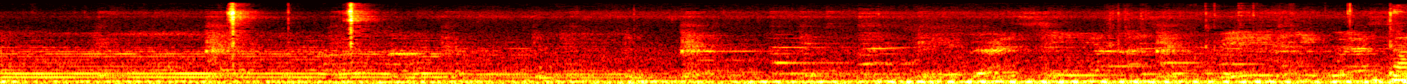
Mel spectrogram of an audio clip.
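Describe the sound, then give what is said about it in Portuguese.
A lighter that has died is flicked twice in quick succession, two sharp metallic clicks with no flame catching, set against a low, steady background hum. “Meu isqueiro, foi embora mesmo.”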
